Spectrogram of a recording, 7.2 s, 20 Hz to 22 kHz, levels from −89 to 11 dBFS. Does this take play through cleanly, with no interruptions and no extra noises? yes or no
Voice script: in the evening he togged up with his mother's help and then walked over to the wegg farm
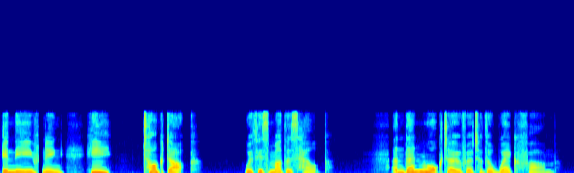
no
